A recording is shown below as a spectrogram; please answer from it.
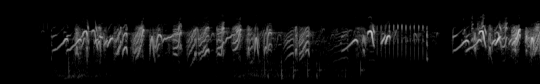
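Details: Barn swallow singing in summer at a village in Novgorod oblast, Russia, recorded 8 August 2013: rapid twittering chatter of upslurred chirps and short notes with a brief buzzy rattle near the end, then more chirps.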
